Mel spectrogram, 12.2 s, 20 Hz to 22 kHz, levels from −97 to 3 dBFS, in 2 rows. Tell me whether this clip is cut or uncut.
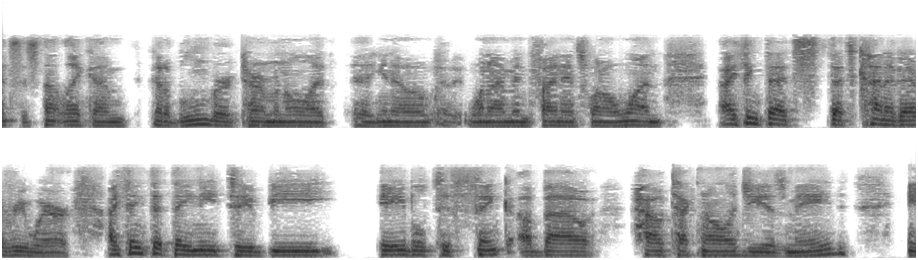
cut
